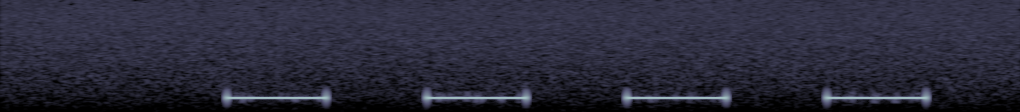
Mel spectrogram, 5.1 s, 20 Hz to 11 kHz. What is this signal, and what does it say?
Telephone call progress tone (single-tone plan, as in Europe, Japan and elsewhere), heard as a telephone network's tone, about 440 Hz, 0.5 s on and 0.5 s off. Busy tone.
